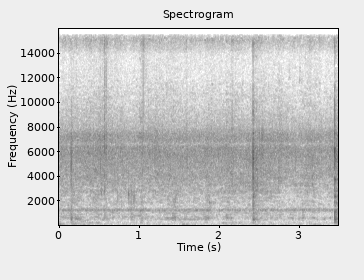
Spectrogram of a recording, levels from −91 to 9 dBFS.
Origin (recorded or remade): recorded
